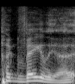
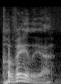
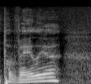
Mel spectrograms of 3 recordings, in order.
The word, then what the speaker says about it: Poveglia: island is actually called pavelia island now it's spelled p-o-v-e-g-l-i-a um but from the videos and stuff i've watched they don't pronounce the g it's not pegvalia it's pavelia so i always said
